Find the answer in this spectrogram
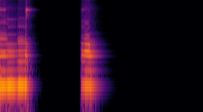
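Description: Two brief, steady-pitched vocal sounds from a man, like hesitation noises ('uhh'), one at the start and a shorter one just under a second in.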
